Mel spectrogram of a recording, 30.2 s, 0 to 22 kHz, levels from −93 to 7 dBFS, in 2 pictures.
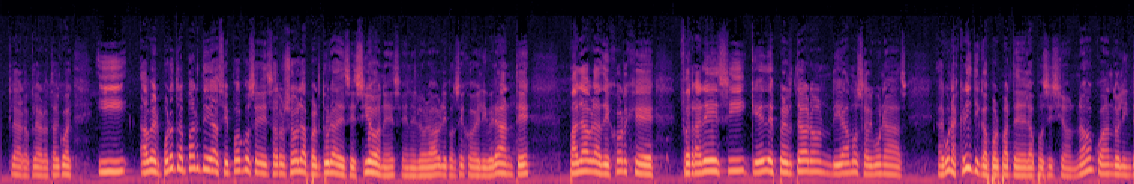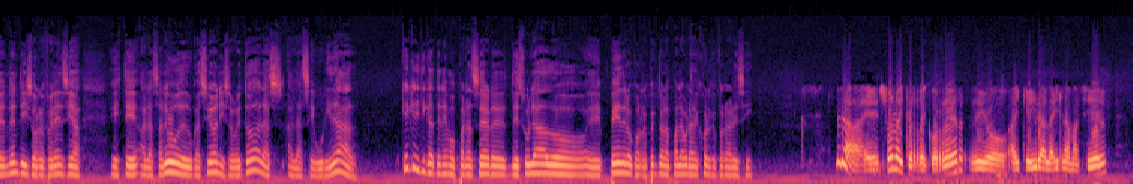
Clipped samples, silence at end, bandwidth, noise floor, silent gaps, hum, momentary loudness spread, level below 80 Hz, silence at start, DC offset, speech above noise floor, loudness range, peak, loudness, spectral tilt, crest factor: under 0.1%; 0.25 s; 10.5 kHz; -39 dBFS; none; none; 9 LU; -38 dBFS; 0.15 s; under 0.1%; 23 dB; 5 LU; -4 dBFS; -17 LUFS; -7.5 dB/octave; 12 dB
